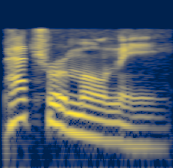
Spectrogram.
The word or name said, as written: patrimony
